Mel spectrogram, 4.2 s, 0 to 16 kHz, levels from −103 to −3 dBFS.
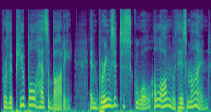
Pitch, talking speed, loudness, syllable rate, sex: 170 Hz, 215 wpm, -18 LUFS, 4.8 syllables/s, male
